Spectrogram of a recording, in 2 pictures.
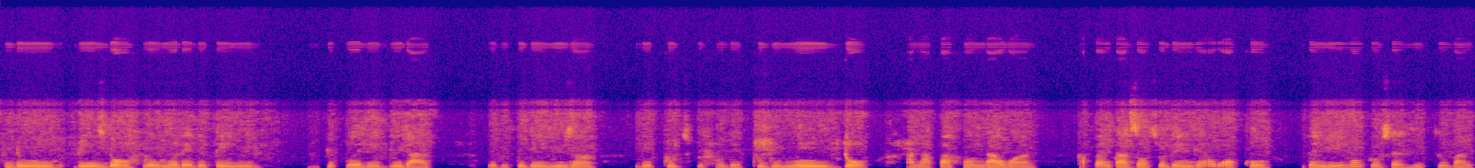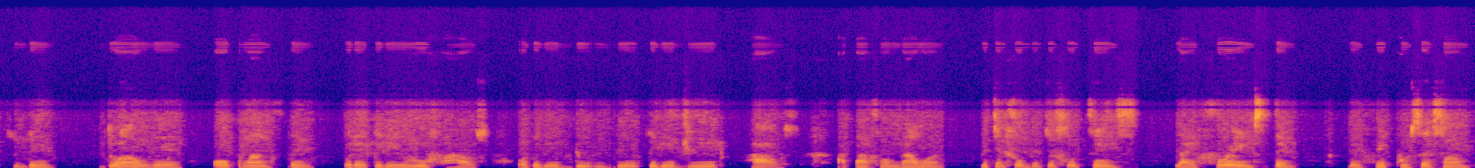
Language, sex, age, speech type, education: Nigerian Pidgin, female, 15-29, spontaneous, tertiary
